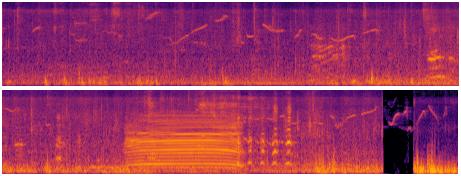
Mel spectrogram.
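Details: Calf in a herd of cows wandering in search of food during morning herding: a single strong, steady moo of about a second and a half after rustling and scattered bird calls, with a person speaking at the end.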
